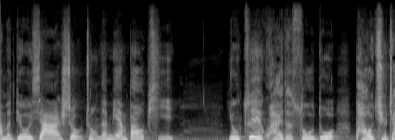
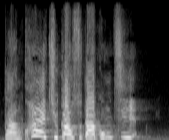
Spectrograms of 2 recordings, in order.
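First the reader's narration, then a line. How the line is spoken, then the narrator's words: Shouting together. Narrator (Chinese): 米莉和茉莉一起喊道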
